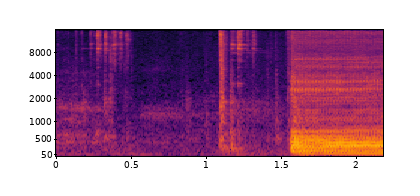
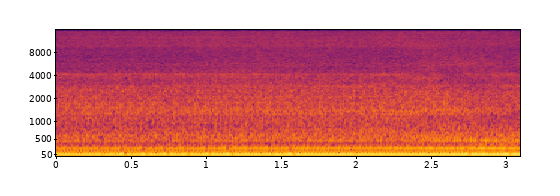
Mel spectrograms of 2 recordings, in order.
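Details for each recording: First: Skoda Estelle 120 with Rover K-series engine swap, tank emptied: after key-on clicks, electric fuel pump hums steadily with faint high whine, dragging petrol up to fill the dry carbs before first start. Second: Rover K-series engine in a Skoda Estelle 120 project car: heavy idle running on three then four cylinders, irregular sharp exhaust pops and stumbles, spitting flames from unburnt fuel; misfire.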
